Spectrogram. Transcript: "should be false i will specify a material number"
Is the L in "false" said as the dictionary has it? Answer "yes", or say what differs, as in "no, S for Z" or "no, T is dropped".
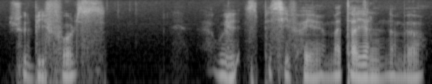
yes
